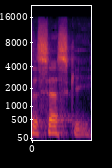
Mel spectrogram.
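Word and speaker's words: Ostaseski: Ostaszewski.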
